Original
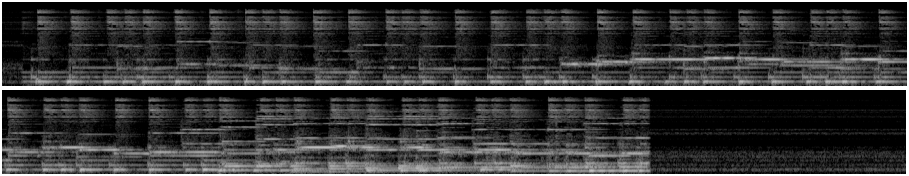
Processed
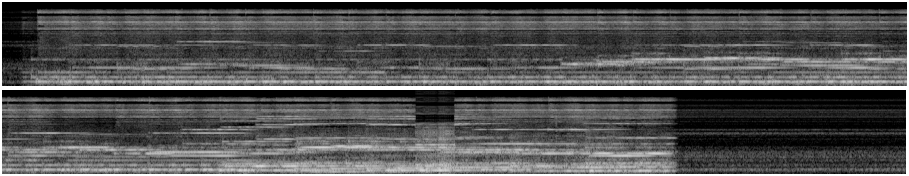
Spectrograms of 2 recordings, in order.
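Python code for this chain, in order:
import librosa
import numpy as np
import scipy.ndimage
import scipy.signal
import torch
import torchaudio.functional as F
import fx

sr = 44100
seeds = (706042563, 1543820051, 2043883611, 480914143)

y = fx.peak_eq(x, sr, hz=4700.0, db=fx.line((9.46, -6.0), (10.05, -13.5)), octaves=0.7, at=(9.46, 10.05), fade=0.02)
y = fx.rev_gated(y, sr, seeds[0], gate_ms=290, shape='rising', drr_db=-3.5)
y = fx.resample_linear(y, sr, factor=8, at=(13.18, 13.58))
y = y * librosa.db_to_amplitude(3.5)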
